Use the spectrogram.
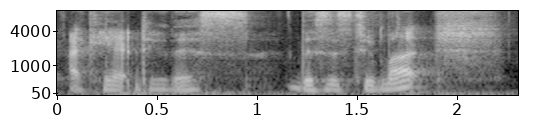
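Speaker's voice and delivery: low, very soft retold plea; overwhelmed aside. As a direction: confide weakly that you've had enough. Telling husband she can't go on.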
